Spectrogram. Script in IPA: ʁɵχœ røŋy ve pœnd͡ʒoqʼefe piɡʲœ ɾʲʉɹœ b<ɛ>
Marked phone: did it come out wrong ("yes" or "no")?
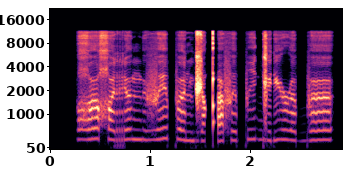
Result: yes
